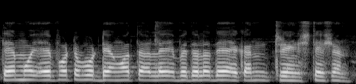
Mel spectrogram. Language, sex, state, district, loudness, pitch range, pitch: Chakma, male, Tripura, Unakoti, -13 LUFS, 190-205 Hz, 200 Hz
